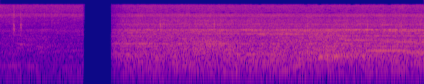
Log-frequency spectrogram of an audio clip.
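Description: Quiet store ambience that cuts out abruptly about a second in, then a louder, steady din of a covered shopping street, with faint tones in it.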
